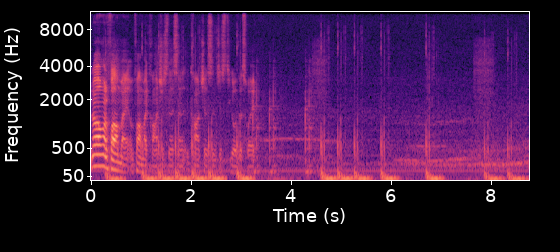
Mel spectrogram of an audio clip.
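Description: Quick footsteps run across a hard, gritty floor.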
